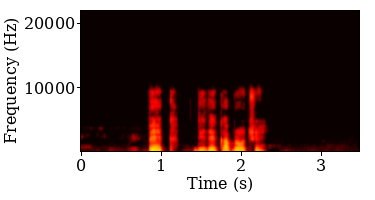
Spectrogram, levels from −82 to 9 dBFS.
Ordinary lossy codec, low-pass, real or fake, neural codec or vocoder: Opus, 24 kbps; 9.9 kHz; real; none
